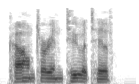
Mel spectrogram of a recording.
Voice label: "counterintuitive", English; adjectives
